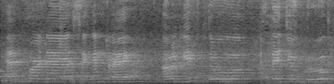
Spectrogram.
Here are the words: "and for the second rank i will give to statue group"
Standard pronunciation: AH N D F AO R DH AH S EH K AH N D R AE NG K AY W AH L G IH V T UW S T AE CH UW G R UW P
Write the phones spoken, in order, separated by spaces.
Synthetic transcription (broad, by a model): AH N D F AO R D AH S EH K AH N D R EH K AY W AH L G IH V T UW S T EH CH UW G R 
